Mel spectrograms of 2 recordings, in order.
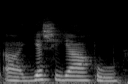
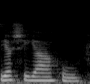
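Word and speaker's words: ישעיהו: Isaiah, Isaiah, which is Yeshayahu in Hebrew. It's pronounced Yeshayahu, right?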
